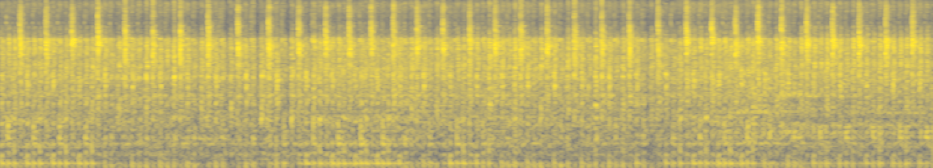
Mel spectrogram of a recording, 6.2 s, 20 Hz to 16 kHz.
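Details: Mitsubishi Strada with 4N15 diesel engine at idle: steady clatter with regular sharp ticks riding over it; engine knocking at idle, cause not pinned down.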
